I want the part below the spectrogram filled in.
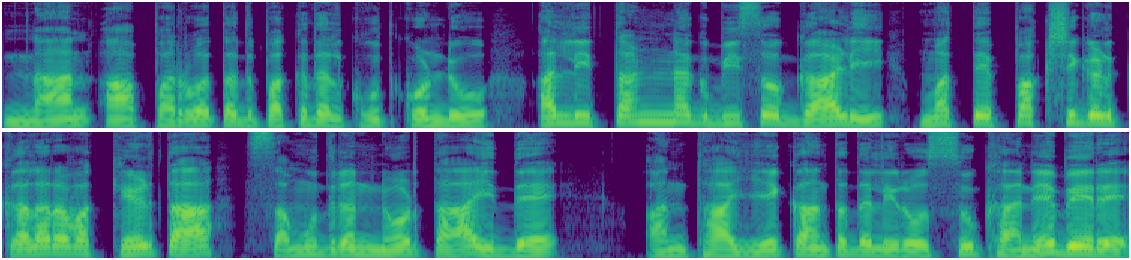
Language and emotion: Kannada, happy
